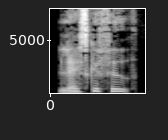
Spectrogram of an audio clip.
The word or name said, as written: LASKEFEDE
